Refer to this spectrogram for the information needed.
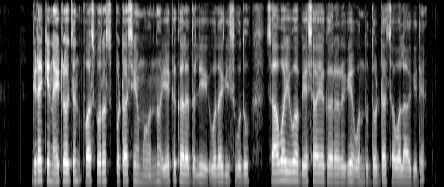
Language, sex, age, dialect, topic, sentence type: Kannada, male, 18-24, Mysore Kannada, agriculture, statement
